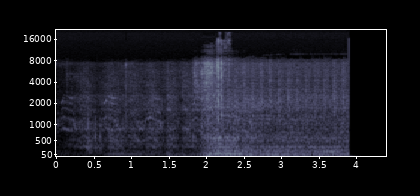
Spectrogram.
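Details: Porsche Cayenne S (junk car) with reported engine noise: starter churns unevenly for a couple of seconds before the V8 catches and settles into a rough idle; hard, slow start.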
